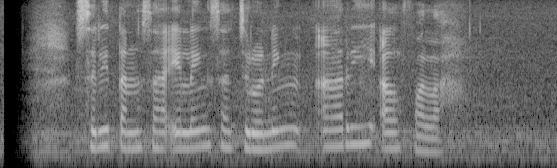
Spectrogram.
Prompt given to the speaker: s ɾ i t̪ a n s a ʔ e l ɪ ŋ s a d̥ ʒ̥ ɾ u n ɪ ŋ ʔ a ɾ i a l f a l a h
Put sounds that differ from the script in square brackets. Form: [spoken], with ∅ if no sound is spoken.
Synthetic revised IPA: s ɾ i t̪ a n s a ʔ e l ɪ ŋ s a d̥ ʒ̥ ɾ [o] n ɪ ŋ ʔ a ɾ i a l f a l a h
